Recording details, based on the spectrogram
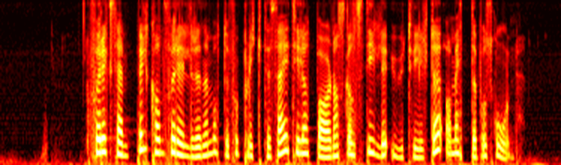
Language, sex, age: Norwegian, female, 35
